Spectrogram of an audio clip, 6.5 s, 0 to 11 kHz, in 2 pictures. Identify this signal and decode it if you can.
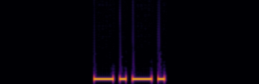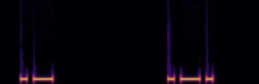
Morse code, heard as a keyed tone, about 15 wpm, spaced as for 5 wpm, 700 Hz. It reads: CAR
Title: 6x Character Spacing - Top 500 Words - 15wpm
